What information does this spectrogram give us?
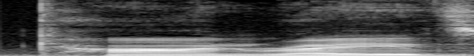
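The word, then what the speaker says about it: Cairn Wraiths: So looking to the left side we have some great sword infantry, 3 units of them, 3 units of Khan Wraiths, so scythe infantry, is that how you say it?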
